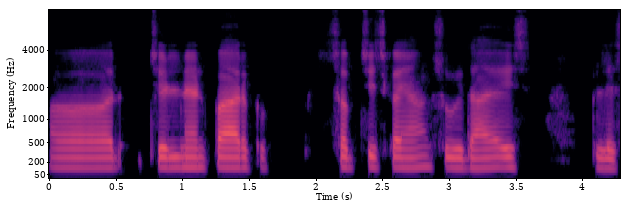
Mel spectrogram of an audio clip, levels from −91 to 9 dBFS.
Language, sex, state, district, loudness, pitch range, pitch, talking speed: Hindi, male, Bihar, Supaul, -35 LUFS, 130-135 Hz, 135 Hz, 180 wpm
